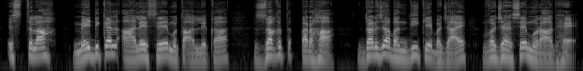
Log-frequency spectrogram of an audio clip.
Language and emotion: Urdu, neutral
